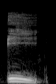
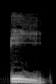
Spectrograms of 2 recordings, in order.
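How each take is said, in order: No difference in how they are said.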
